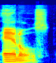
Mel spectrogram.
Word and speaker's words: annals: I think you pronounced annals wrong. It's annals. Annals. Anals.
